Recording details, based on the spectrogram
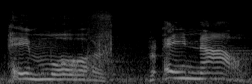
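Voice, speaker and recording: A woman's voice: high voice, steady tone, drawn-out words, heavy background noise, exaggerated voice. An actress playing a greedy old woman guide in a video game, with a Spanish accent and a terse, insistent manner. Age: older. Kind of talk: video game cutscene acting. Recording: game music behind.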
